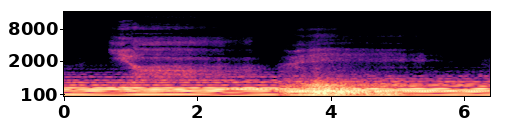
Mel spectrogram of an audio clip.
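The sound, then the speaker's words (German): A slow, deliberate breath is drawn in and then let out with a soft rushing exhale over a steady low hum, with no talking. “Ich kriege Gänsehaut und du atmest.”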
